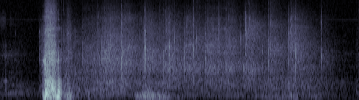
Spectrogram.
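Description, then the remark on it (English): An audience breaks into applause with a sudden loud burst, then keeps up a steady wash of many overlapping claps for several seconds before it tapers off. “Hopefully we're clapping for the concept, right?”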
